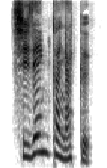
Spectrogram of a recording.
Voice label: "shizenkagaku", Japanese; natural science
